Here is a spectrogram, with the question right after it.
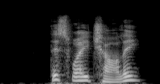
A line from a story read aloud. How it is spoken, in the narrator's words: Heather exclaimed, excitedly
